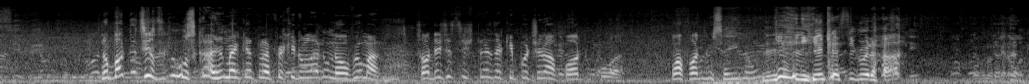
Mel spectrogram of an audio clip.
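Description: Young men talk with animation nearby.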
